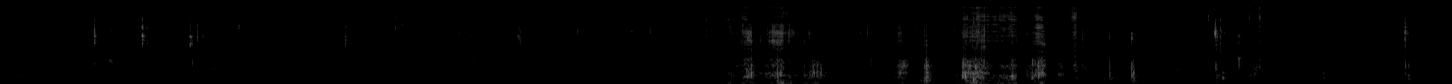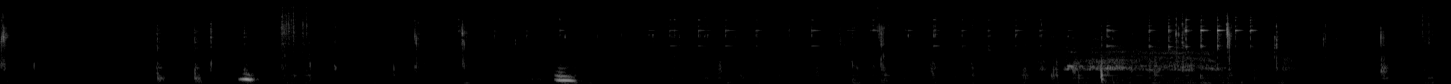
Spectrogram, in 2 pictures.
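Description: Close-miked, quiet chewing and crunching of a crisp fried empanada, with scattered small mouth clicks and a few denser bursts of crunching. Two brief low hums come about two thirds of the way through.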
